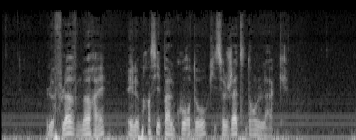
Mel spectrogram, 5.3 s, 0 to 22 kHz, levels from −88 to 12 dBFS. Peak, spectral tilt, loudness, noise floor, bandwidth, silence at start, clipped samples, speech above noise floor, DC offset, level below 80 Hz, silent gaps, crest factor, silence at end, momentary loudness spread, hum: -2 dBFS; -6 dB/octave; -20 LUFS; -46 dBFS; 16 kHz; 0.05 s; under 0.1%; 27 dB; under 0.1%; -28 dBFS; none; 18 dB; 0 s; 14 LU; none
